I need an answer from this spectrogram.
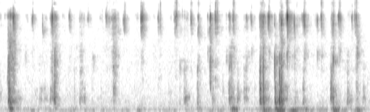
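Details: Wet-food meal for a cat: separated gulps and sticky, wet chomps spaced by brief pauses, turning into a quicker flurry of lip-smacking near the end, heard up close indoors.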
